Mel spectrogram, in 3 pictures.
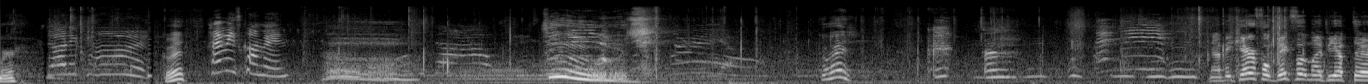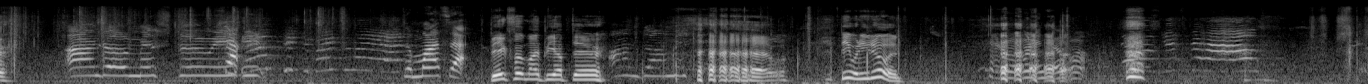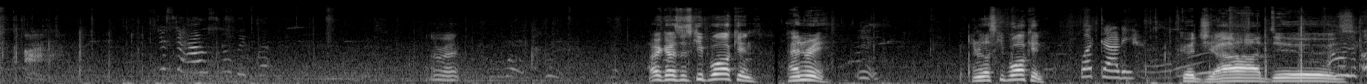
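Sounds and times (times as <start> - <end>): faint gliding voice sounds: 3.2 - 7.4
child crying out: 3.2 - 7.6
small feet scuffing on dirt: 7.5 - 13.0.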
